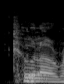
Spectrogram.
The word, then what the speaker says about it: Kualoa: Kualoa Ranch, which is apparently where they filmed Jurassic Park.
